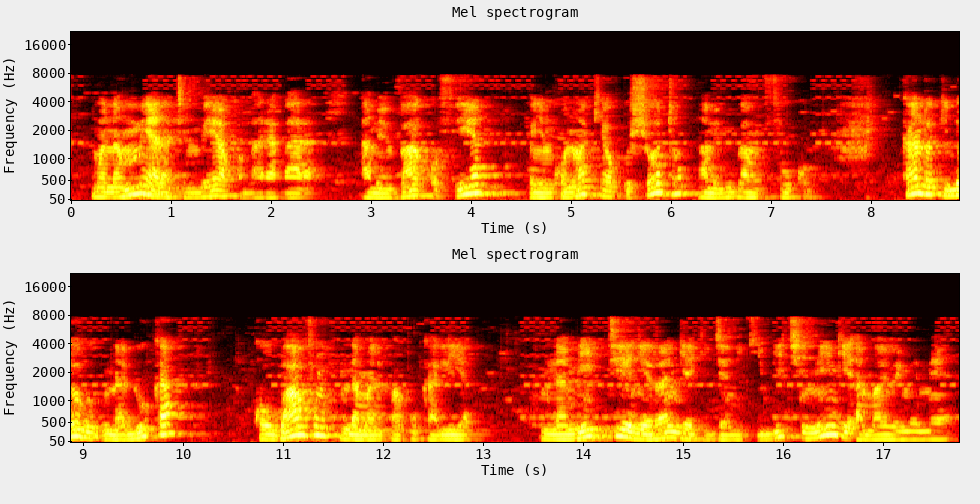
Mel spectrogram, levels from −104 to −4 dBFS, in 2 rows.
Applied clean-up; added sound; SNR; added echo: classical method WPE with log-MMSE.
